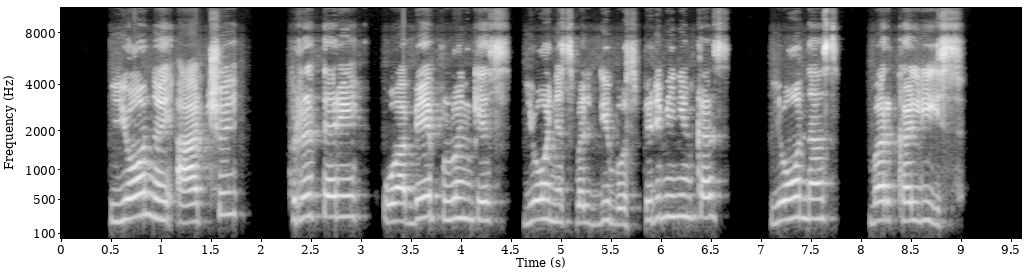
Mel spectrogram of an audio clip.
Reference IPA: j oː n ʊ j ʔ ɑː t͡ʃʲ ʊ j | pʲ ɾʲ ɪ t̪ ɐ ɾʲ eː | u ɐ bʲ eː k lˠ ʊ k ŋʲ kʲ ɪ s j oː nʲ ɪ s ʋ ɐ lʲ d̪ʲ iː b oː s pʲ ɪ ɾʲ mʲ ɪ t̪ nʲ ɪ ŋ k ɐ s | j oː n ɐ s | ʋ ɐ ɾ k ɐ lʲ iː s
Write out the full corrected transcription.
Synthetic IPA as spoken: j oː n ʊ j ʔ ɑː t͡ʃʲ ʊ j | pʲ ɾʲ ɪ t̪ ɐ ɾʲ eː | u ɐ bʲ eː p lˠ ʊ ŋʲ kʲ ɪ s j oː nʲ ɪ s ʋ ɐ lʲ d̪ʲ iː b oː s pʲ ɪ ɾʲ mʲ ɪ nʲ ɪ ŋ k ɐ s | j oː n ɐ s | ʋ ɐ ɾ k ɐ lʲ iː s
